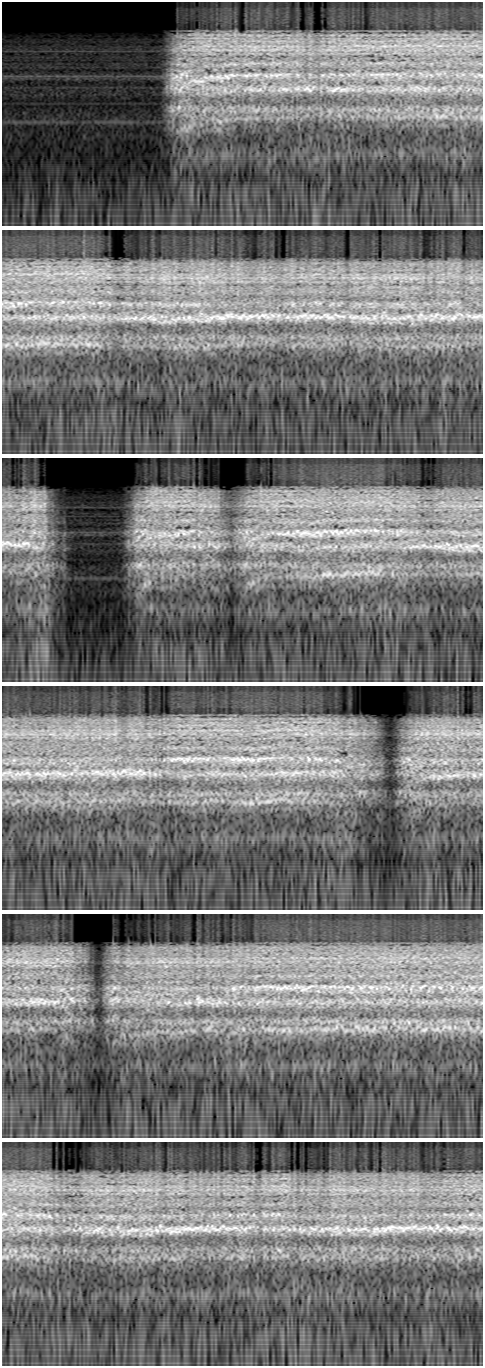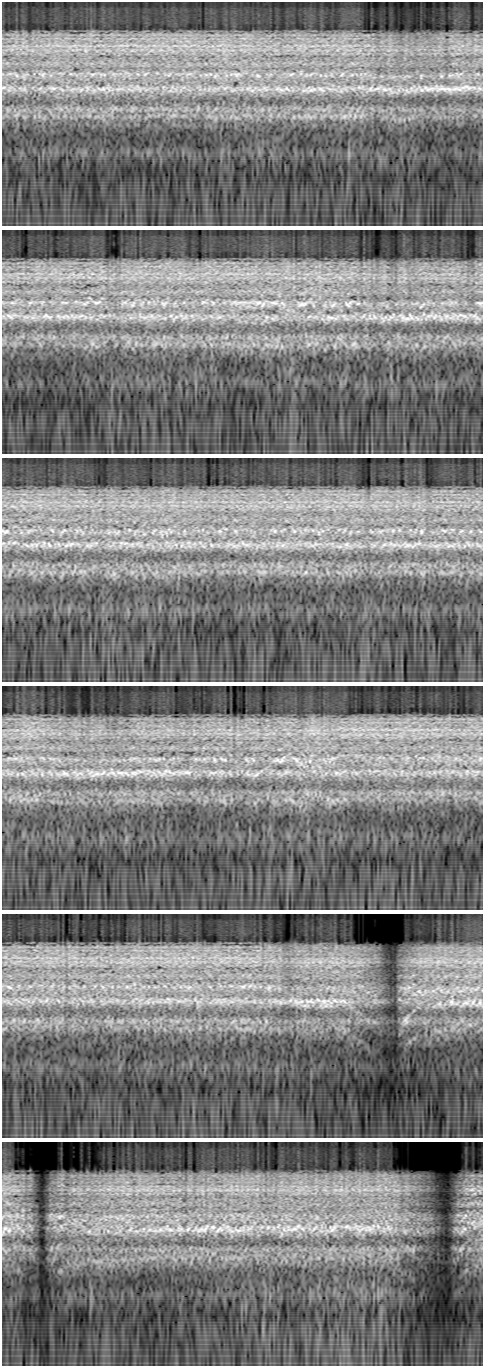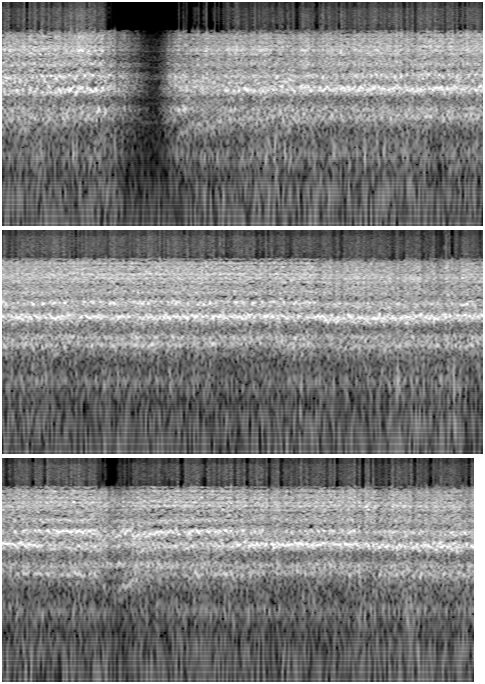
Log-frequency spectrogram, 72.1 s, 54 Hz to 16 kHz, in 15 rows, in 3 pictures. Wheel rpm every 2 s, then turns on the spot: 20, 220, 230, 230, 200, 100, 210, 210, 190, 160, 190, 210, 220, 220, 230, 230, 230, 230, 230, 230, 230, 230, 230, 230, 240, 170, 150, 210, 140, 130, 220, 230, 230, 220, 210, 220.
none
